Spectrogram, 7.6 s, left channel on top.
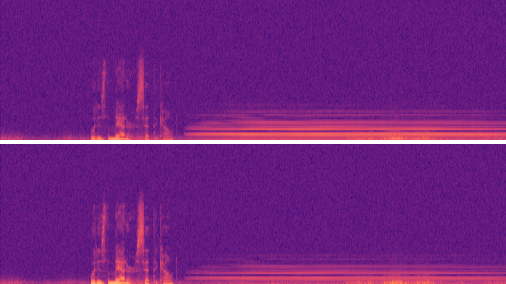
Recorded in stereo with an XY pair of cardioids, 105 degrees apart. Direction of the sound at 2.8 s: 50° left.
